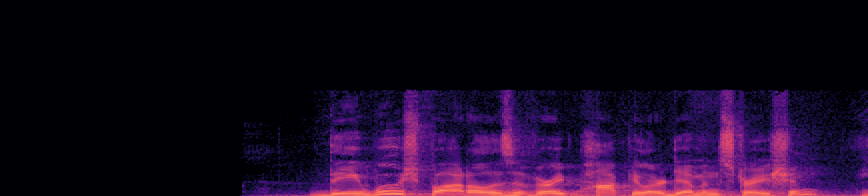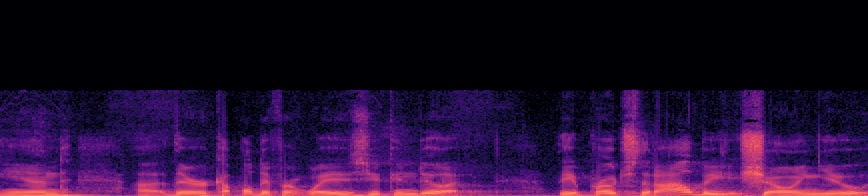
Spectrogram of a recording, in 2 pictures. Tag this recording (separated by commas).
Speech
